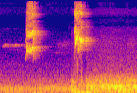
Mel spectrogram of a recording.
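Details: Fighter lovebird in its long 'ngekek panjang' chatter, a sound said to stir up other lovebirds: two harsh, shrill, broadband bursts about one second apart, the second louder, over a low steady hum.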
